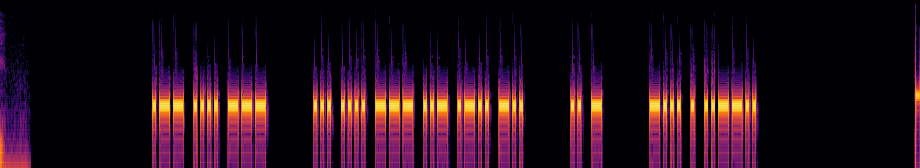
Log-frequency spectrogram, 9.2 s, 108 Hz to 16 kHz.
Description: Morse code, heard as a keyed tone, about 36 wpm, 700 Hz. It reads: WHO SHOULD IT BE?
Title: 2x Word-Spacing - Sentences from Top 300 Words - 35wpm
